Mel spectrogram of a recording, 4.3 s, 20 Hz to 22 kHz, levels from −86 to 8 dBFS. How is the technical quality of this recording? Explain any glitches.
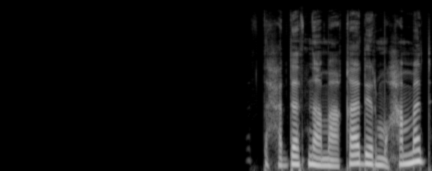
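No glitches or technical faults can be heard here.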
